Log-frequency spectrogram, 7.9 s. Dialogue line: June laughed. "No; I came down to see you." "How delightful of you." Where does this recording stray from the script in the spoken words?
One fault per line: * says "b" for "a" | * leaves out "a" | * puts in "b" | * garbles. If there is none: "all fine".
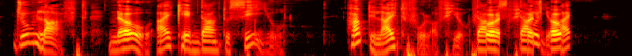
* garbles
